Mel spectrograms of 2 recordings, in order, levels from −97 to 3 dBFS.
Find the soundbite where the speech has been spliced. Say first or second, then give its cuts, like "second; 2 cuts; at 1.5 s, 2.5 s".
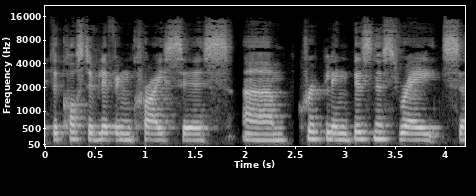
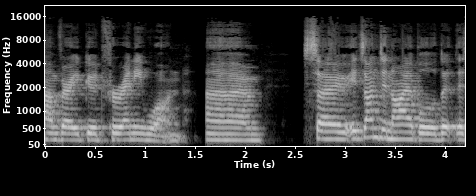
first; 1 cut; at 2.5 s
